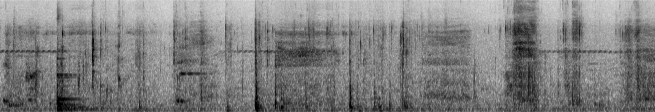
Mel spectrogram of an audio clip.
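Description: Close-up chewing and wet mouth sounds of a person eating a mouthful of rice and fish curry, with short lip smacks and clicks; the sharpest click comes just before four seconds in.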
